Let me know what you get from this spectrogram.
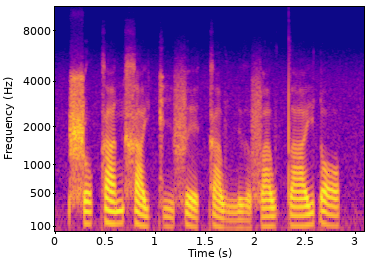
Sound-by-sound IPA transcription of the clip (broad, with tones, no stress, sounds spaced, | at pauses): ʂ o˧˥ k a˧˥ n x a˨˩ j k i˨˩˦ f e˨˩˦ k a˨˩ w n ɨ˨˩˨ ə̯ f a˧ w t̪ aː˧˥ j ɗ ɔ˧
